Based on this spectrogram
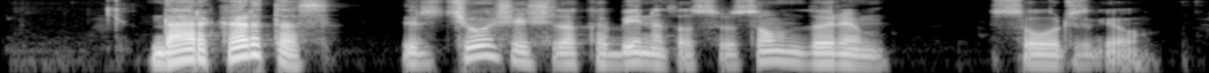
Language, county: Lithuanian, Klaipėda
